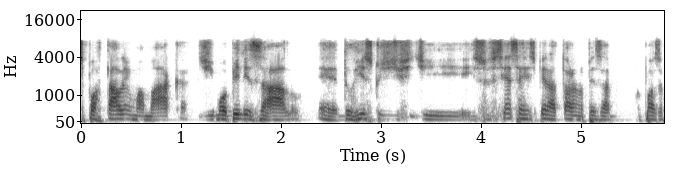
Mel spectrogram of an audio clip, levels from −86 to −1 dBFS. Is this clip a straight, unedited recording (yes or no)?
no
